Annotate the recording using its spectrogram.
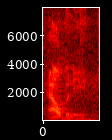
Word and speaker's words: Albany: Did I pronounce it right? No, you didn't. – No. – It's Albany. – That's right. If you say it wrong, they'll throw you out of town.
